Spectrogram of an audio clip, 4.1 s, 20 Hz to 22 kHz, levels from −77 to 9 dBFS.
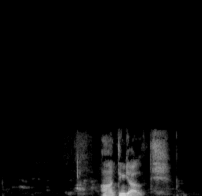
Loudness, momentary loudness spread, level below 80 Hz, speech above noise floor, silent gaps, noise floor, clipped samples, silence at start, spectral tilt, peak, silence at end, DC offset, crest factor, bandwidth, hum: -17 LUFS; 21 LU; -58 dBFS; 54 dB; none; -70 dBFS; under 0.1%; 1.55 s; -6 dB/octave; 0 dBFS; 0.7 s; under 0.1%; 20 dB; 7.8 kHz; none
